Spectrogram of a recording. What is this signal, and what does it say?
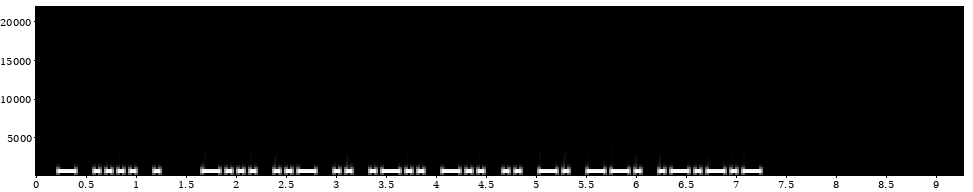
Morse code, heard as a keyed tone, about 21 wpm, 700 Hz. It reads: THE BUILDING.
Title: Sentences with 3-Word Phrases - 20wpm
